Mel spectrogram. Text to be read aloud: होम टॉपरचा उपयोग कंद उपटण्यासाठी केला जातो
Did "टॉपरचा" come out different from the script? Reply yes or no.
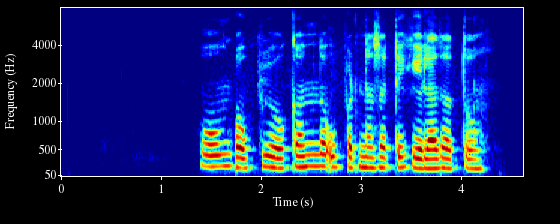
yes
